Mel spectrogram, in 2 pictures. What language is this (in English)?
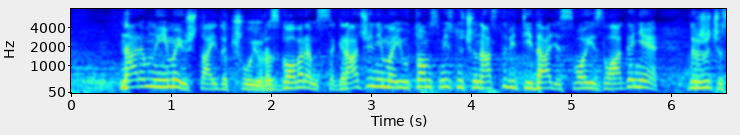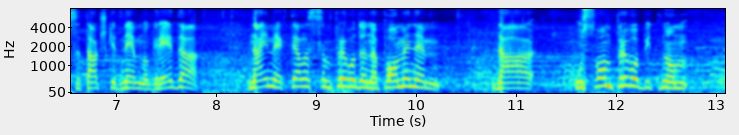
Serbian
